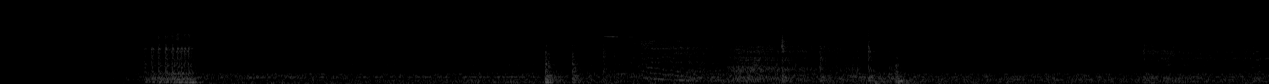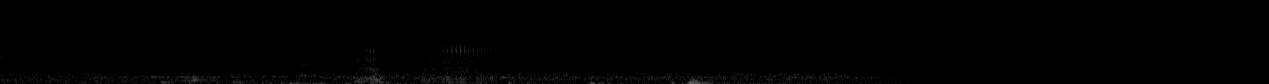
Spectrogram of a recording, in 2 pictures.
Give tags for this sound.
creaky door

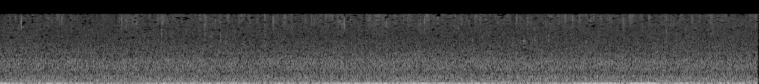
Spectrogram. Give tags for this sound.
shower raining weather

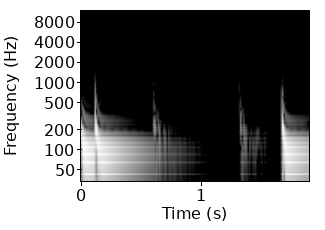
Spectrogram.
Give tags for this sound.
electro drumloop

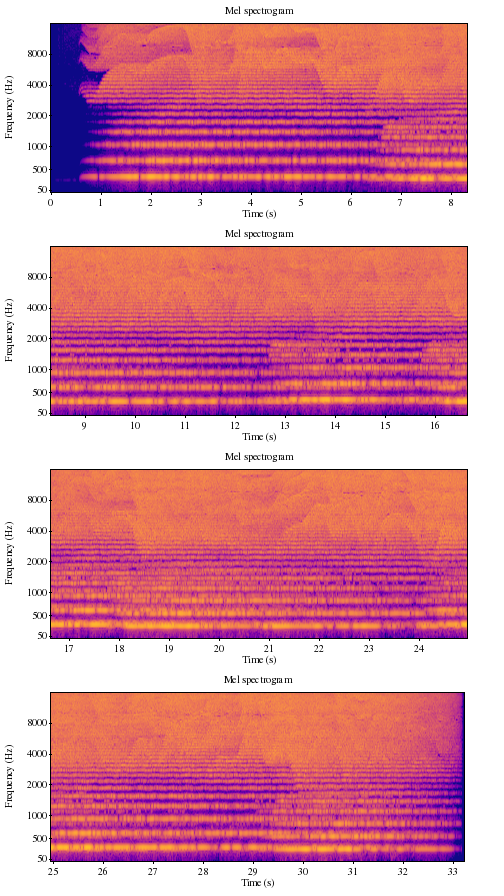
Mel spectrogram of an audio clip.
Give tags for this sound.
field-recording sound synth synthscape

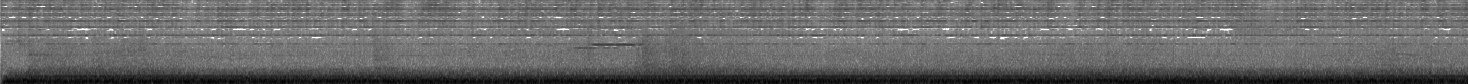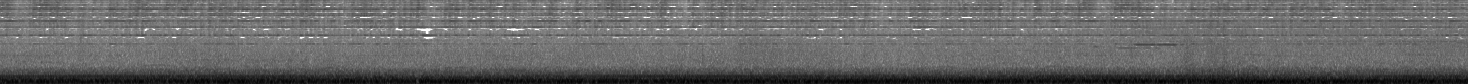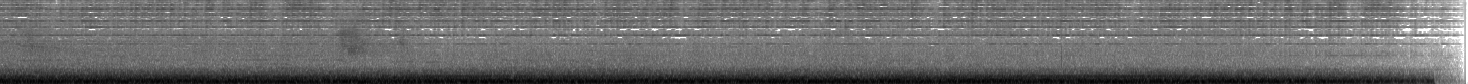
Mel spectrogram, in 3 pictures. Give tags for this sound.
rushing-water metal impact shipwreck catastrophe alarm scream crush sinking ship

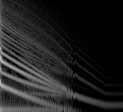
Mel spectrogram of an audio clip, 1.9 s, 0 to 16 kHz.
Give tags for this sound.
analog singleshot drumbrain synth adx-1 mam

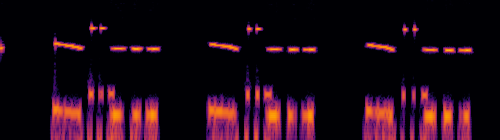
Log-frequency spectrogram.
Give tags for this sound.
element loop synth

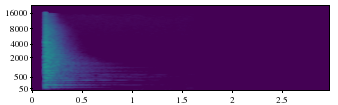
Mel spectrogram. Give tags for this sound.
pondos tradition iekdelta davul kick

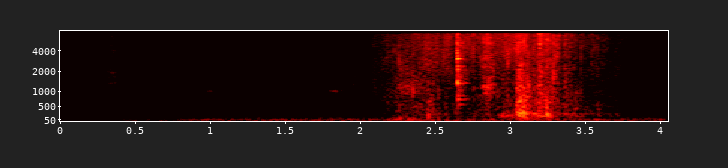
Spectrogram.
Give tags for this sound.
foley setting-down duffel-bag clothing-sounds drop reverb

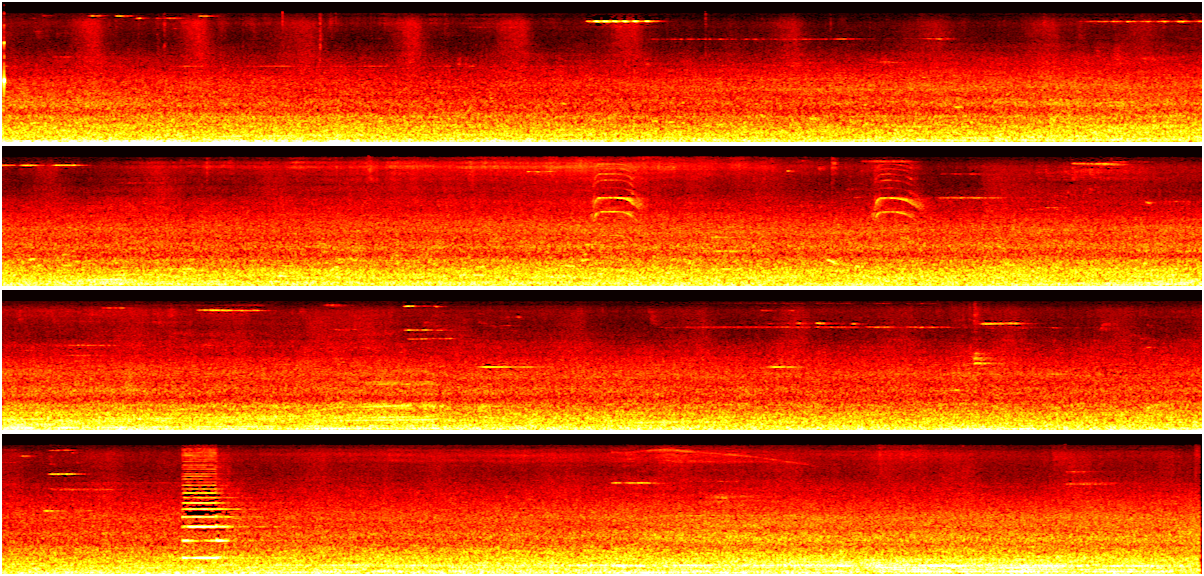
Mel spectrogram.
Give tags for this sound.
Belo-Horizonte carros cars city paisagens-sonoras peoples pessoas praca-da-assembleia rua sound-of-city sound-scapes square street tjmg

